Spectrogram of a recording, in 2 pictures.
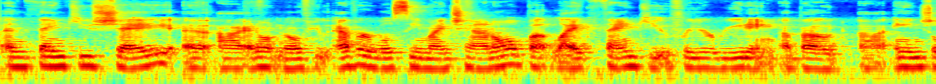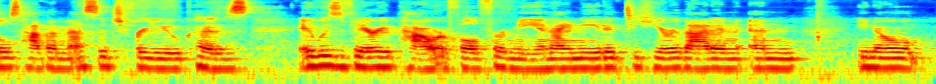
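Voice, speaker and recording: A woman with a congested, slightly hoarse voice giving a rambling, earnest spiritual talk with many fillers while doing a card reading at her home altar. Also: low-pitched, a little hiss or hum. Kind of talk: casual spiritual talk to viewers. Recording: echoey room, faint ambience.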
